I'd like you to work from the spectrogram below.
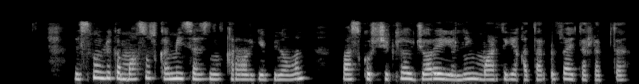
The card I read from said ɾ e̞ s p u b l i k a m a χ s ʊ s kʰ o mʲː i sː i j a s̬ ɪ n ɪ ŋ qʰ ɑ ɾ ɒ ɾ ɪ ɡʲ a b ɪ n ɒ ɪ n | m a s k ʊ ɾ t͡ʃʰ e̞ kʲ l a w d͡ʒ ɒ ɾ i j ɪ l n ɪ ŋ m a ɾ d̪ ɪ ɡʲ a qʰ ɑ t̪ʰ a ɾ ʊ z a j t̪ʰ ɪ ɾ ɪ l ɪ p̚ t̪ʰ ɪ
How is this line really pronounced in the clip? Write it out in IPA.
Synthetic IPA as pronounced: ɾ e̞ s p u b l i k a m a χ s ʊ s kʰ o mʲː i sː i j a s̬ ɪ n ɪ ŋ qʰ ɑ ɾ ɒ ɾ ɪ ɡʲ a b ɪ n ɒ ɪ n | m a s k ʊ ɾ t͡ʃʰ e̞ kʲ l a w d͡ʒ ɒ ɾ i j ɪ l n ɪ ŋ m a ɾ t̪ ɪ ɡʲ a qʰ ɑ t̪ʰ a ɾ ʊ z a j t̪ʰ ɪ ɾ ɪ l ɪ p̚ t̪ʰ ɪ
